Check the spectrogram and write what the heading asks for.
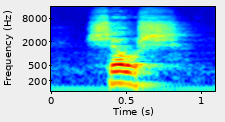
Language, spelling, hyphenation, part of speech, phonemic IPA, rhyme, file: Dutch, soos, soos, noun, /soːs/, -oːs, Nl-soos.ogg
- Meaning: club, society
